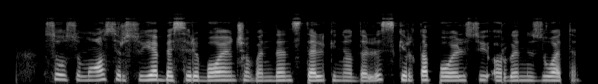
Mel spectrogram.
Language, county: Lithuanian, Panevėžys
